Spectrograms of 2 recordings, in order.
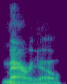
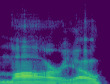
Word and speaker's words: Mario: love uh mario uh your name is pronounced mario you uh you need to tell your bosses however powerful you may think they are that your name is mario it is not mario and you will not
